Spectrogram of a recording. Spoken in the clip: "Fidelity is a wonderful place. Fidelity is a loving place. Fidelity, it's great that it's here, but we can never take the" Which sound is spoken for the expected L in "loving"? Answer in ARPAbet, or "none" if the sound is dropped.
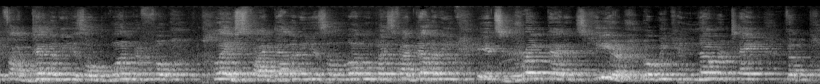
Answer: W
